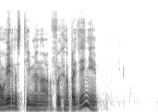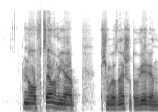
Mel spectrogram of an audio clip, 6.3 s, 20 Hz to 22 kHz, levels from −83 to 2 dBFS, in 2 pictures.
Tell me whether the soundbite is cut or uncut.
uncut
